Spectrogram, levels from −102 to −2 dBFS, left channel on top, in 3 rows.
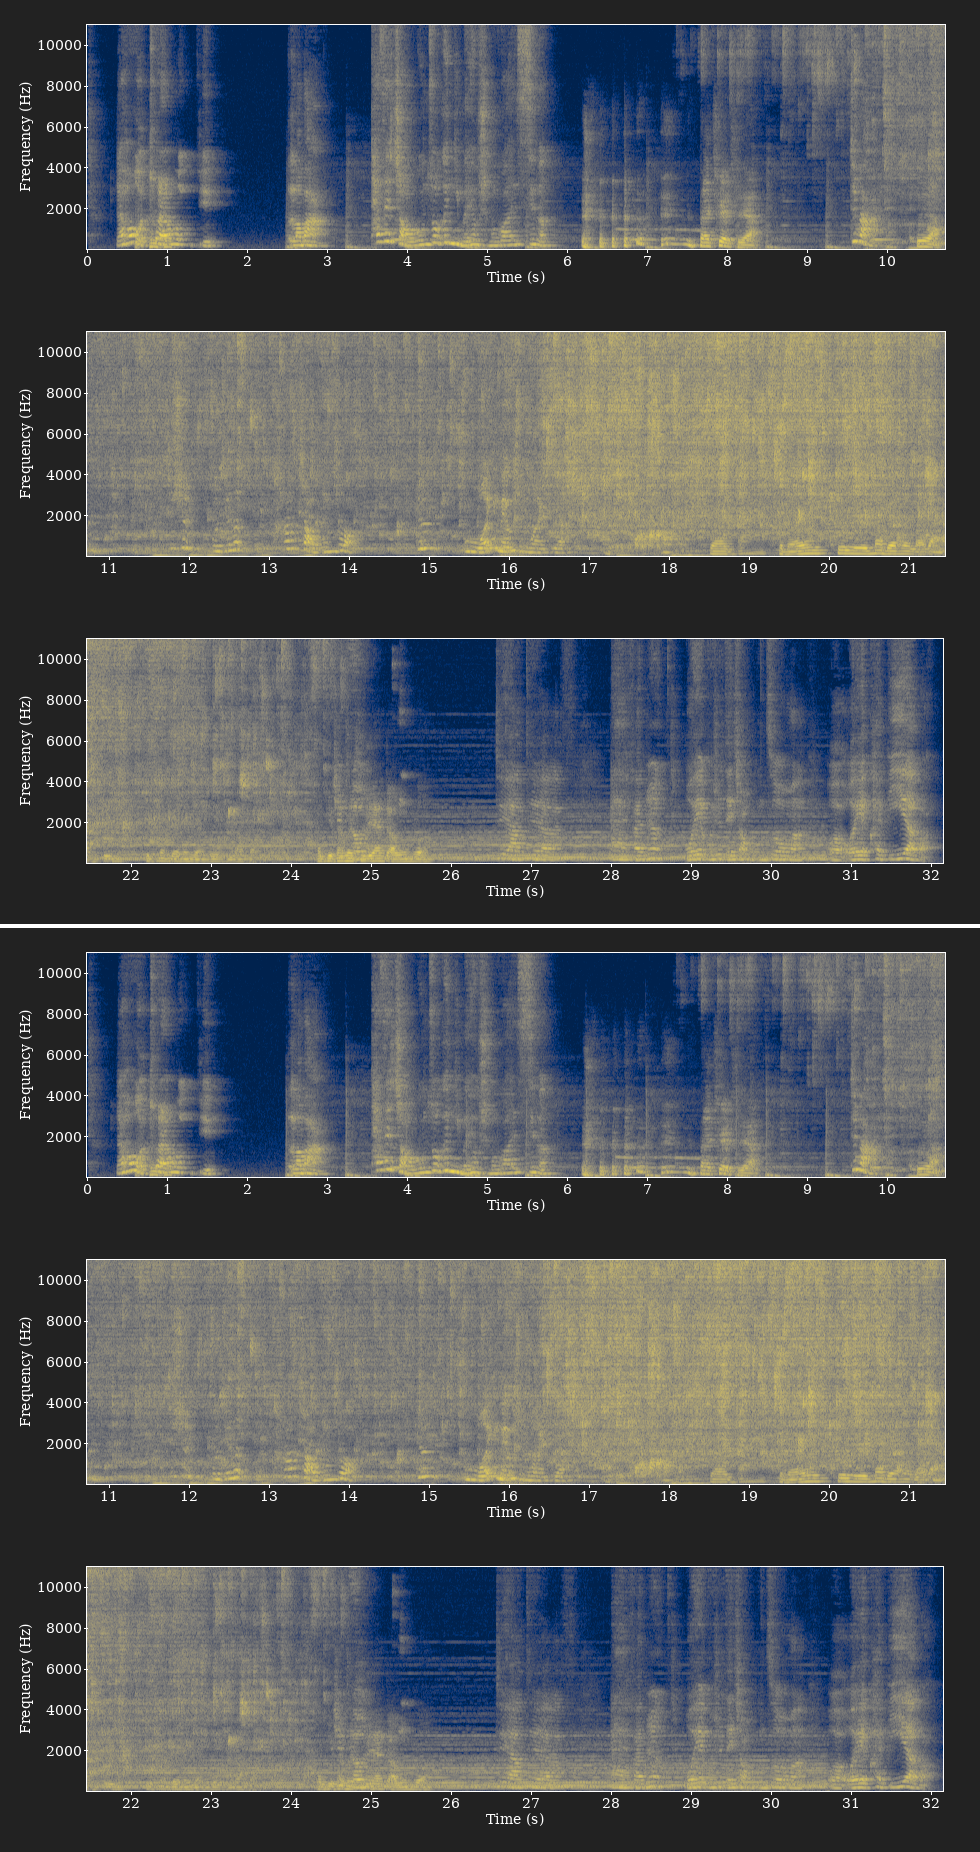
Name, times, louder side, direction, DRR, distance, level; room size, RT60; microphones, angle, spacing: voice 1, 0.4-1.6 2.5-3.0 3.5-5.8 9.5-9.9 11.7-12.7 13.0-14.1 14.8-15.1 15.4-16.8 24.5-25.0 25.3-25.5 26.6-27.4 28.0-28.6 28.9-32.0, left 1 dB, 35° left, -3 dB, 1.0 m, -23 dB
sound 1, 2.5-10.1, right 1 dB, 80° right, 0.5 m, -37 dB
voice 2, 6.2-8.4 10.4-10.7 17.2-17.4 17.9-18.0 18.5-21.9 22.2-23.6 24.3-25.7, left 4 dB, 65° left, 2 dB, 0.4 m, -24 dB
Liquid, 7.7-8.3 8.6-24.8, equal, 20° left, 1.7 m, -22 dB
sound 2, 21.1-30.7, equal, 30° right, 1.0 m, -31 dB
4.6 x 2.1 x 2.5 m, 0.39 s
head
